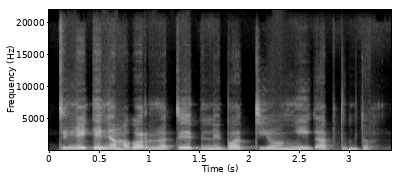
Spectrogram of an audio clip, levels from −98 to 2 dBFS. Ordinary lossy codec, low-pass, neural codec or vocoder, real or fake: none; none; codec, 44.1 kHz, 2.6 kbps, DAC; fake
